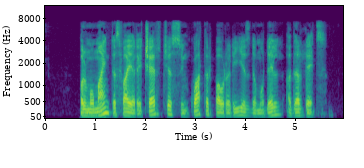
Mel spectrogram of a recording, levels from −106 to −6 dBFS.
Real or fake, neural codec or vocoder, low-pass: real; none; 7.2 kHz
